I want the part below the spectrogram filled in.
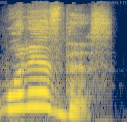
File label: "what is this", voice; questions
